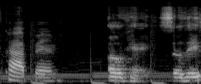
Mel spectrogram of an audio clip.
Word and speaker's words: Coppin: e d from how do you print I pronounce it shopping coffee it's coppin okay so they said it's coppin but I also say it's Wilshire when I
